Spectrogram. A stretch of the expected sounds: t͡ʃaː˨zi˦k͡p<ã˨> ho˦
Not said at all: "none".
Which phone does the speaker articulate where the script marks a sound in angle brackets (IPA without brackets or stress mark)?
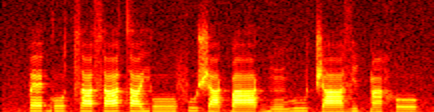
ã˨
